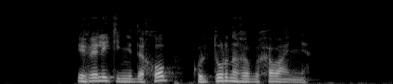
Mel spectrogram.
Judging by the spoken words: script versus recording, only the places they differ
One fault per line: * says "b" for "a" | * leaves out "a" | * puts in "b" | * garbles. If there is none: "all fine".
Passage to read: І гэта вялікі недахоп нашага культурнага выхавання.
* leaves out "гэта"
* leaves out "нашага"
